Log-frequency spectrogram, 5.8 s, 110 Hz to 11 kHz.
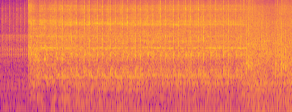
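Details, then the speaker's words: China-made 1300cc diesel V-twin for a go-kart, first startup strapped on a table: short crank, catches at once, settles into steady even clatter with no misses; healthy first start. "1300cc diesel V-twin. First startup. Fuel pump. Fuel pump. All right. Fire now. Yep."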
